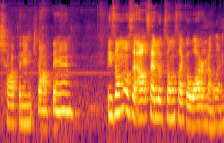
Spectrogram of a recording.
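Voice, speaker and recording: Loud and at a moderate pace, a woman of medium pitch speaks in a Southern US accent with very wide pitch swings over noticeable background noise. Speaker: home cooking channel host. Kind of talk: cooking tutorial. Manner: casual, chatty.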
